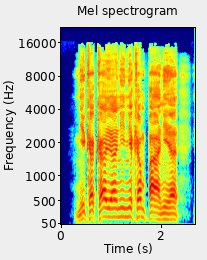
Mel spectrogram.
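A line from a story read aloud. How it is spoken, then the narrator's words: Furious shout. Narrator (Russian): яростно выкрикнул Санджай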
